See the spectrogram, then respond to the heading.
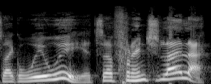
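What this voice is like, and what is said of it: Bad put-on French accent. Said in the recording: “That was a terrible. To my French friends, I apologize terribly for that terrible accent”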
